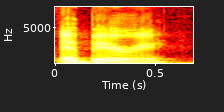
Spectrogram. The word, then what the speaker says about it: Ebere: bear that's that's our foolishness like we are mispronouncing my name my name is a berry so and again I own my true for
